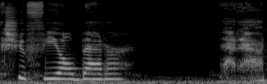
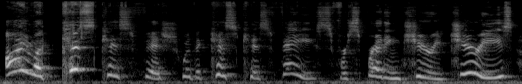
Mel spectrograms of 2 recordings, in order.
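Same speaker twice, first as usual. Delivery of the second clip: joyful refrain; 6 semitones higher, 6 dB louder than usual. Acted. Fish's happy refrain.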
